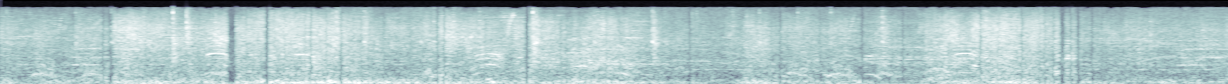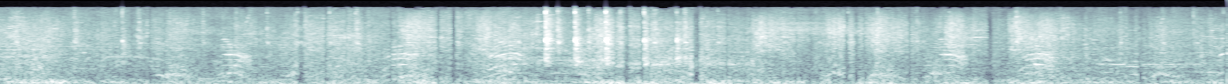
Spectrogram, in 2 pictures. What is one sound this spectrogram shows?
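Swords clash and slash with sharp metallic strikes.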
